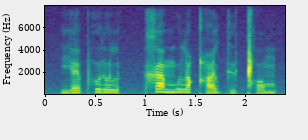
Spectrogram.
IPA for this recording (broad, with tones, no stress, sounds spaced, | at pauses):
j ɛ˩˧˩ pʰ ʊ˥˨ ɾ ʊ˥˨ l | x a˥˨ m u˥˨ l ʊ˥˨ qʰ ɛ˩˧˩ l kʲ u˩˧˩ ǁʰ ɔ˩˧˩ m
